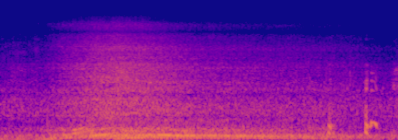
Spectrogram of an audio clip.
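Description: Jeep engine idling and creeping forward on an off-road trail, a close, loud low rumble that swells in the middle and then eases off, with brief clunks near the end and no speech.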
